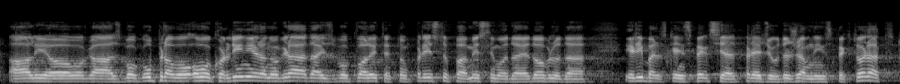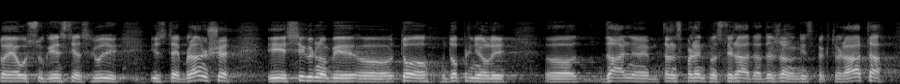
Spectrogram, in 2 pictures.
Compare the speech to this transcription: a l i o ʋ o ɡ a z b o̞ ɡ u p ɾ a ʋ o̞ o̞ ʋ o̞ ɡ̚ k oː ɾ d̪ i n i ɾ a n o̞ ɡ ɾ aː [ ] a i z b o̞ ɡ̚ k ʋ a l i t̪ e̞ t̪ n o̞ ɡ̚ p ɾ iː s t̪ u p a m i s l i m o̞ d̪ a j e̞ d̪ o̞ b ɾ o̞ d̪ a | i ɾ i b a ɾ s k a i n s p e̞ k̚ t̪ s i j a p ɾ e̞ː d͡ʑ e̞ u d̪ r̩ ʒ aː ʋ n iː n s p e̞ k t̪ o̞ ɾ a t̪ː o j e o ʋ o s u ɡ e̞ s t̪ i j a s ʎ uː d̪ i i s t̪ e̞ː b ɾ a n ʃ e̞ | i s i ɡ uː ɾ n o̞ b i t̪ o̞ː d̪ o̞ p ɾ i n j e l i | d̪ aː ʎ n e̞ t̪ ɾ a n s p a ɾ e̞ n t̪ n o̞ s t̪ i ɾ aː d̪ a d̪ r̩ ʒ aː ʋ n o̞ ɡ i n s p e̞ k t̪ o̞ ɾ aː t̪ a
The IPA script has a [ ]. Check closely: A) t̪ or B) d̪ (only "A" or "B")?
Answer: B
